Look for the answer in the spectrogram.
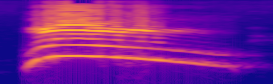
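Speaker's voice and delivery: very high, loud whoop; sudden ecstatic whoop; excited whoop. Real, not acted. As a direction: let out a wild cheer. Sudden outburst.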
